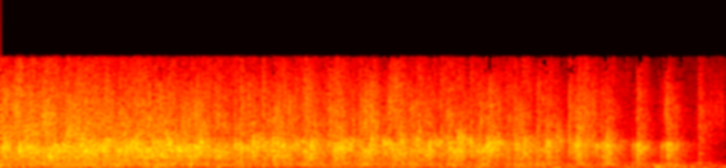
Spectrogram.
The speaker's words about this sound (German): Applaus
